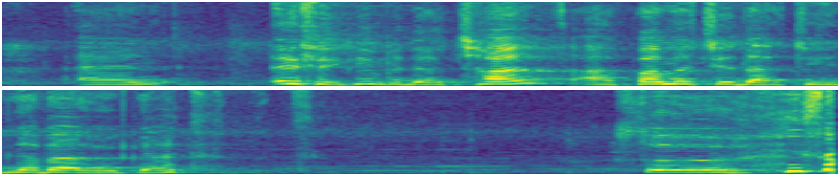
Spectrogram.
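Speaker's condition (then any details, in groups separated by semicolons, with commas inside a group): Cerebral palsy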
